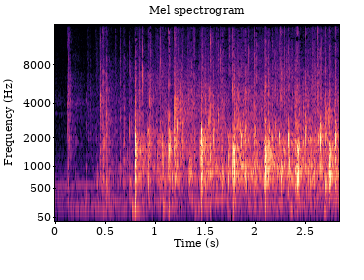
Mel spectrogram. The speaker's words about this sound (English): Lord, a hand clap, guys.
